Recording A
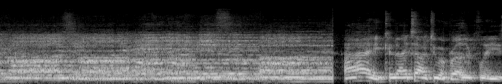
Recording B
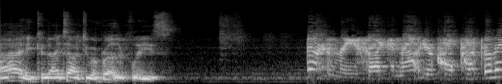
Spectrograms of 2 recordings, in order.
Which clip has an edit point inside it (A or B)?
B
